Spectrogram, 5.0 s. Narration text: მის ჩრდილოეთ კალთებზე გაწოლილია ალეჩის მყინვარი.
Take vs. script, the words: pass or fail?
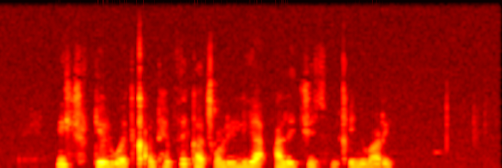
pass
